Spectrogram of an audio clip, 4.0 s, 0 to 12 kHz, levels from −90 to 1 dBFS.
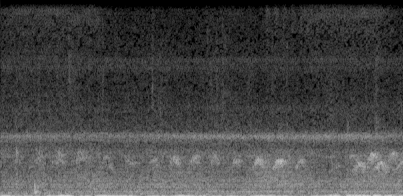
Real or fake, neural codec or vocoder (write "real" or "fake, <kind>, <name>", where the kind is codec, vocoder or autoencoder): fake, vocoder, Vocos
